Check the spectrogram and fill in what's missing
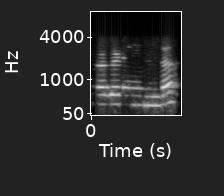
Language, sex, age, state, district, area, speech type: Kannada, female, 18-30, Karnataka, Hassan, urban, conversation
